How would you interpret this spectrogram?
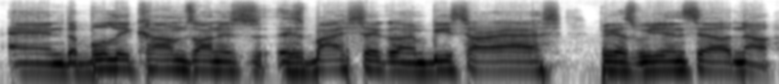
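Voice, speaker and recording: A man's voice: medium pitch, flat delivery, brisk, a bit bright, no room sound. A man hosting an on-location podcast interview outdoors at a film festival, talking in a hyped, slangy, playful way. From Los Angeles. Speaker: podcast host interviewing filmmakers.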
